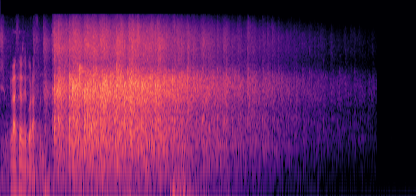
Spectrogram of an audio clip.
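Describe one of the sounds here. An audience applauds loudly, then the applause fades away.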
